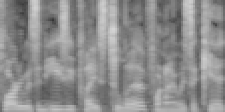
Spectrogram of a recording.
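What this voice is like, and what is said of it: Southern US accent. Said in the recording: “I could tell by your accent, ... the South.”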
